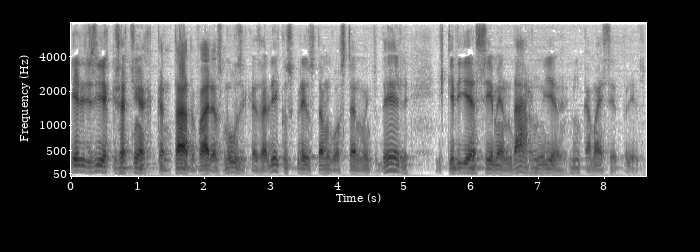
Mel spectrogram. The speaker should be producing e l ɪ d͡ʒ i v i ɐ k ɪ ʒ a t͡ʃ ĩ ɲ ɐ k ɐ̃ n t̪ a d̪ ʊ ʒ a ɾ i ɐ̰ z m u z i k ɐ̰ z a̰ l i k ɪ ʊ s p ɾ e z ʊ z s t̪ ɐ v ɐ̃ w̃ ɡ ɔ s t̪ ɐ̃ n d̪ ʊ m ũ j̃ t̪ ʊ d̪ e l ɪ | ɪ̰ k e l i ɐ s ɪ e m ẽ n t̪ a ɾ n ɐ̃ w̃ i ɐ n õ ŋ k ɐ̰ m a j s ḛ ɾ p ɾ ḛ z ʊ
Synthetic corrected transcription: e l ɪ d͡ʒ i z i ɐ k ɪ ʒ a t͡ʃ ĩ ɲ ɐ k ɐ̃ n t̪ a d̪ ʊ v a ɾ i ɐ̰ z m u z i k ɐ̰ z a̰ l i k ɪ ʊ s p ɾ e z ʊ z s t̪ a v ɐ̃ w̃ ɡ o s t̪ ɐ̃ n d̪ ʊ m ũ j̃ t̪ ʊ d̪ e l ɪ | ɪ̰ k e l i ɐ s ɪ e m ẽ n d̪ a ɾ n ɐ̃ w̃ i ɐ n ũ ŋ k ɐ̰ m a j s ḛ ɾ p ɾ ḛ z ʊ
